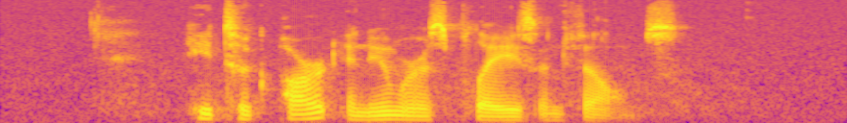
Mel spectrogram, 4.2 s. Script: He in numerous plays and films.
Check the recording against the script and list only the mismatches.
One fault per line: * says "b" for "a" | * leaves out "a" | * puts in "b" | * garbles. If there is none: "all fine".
* puts in "took part"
